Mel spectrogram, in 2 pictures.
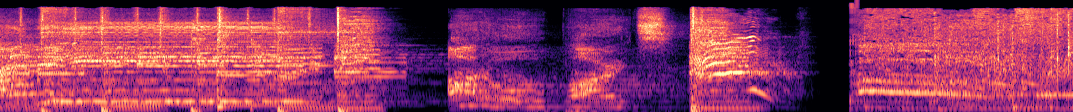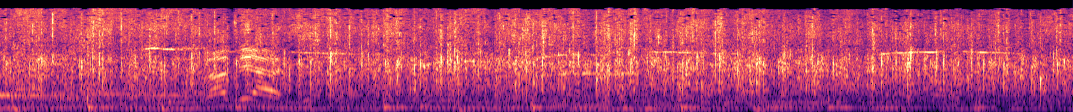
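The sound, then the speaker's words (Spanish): Loud, wavering goatherd-style yells ring out in a few bursts after a short musical passage, then give way to sustained applause and cheering from a crowd. “O sea, ya, has hecho gritos cabreros, silbidos, toda la ofensiva, ya aplauso lento.”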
